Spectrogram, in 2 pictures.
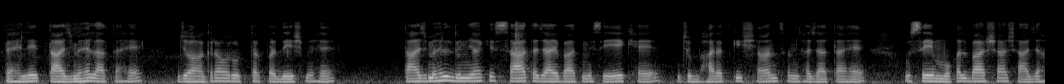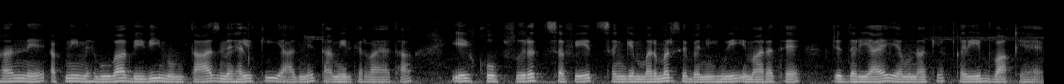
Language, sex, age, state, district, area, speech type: Urdu, male, 30-45, Uttar Pradesh, Gautam Buddha Nagar, urban, spontaneous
